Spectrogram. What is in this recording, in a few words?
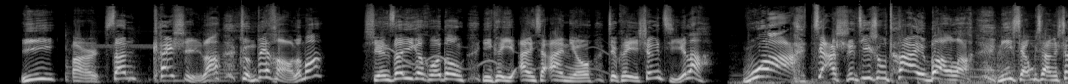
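Mandarin, Toys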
